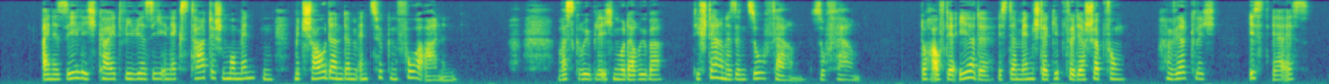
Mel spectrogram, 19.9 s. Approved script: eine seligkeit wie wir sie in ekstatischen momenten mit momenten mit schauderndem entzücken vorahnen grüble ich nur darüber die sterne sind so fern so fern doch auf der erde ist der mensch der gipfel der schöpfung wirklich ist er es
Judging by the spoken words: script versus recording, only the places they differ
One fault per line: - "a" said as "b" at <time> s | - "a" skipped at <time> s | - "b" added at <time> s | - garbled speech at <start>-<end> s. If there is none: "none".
- "momenten mit" skipped at 4.6 s
- "was" added at 8.3 s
